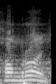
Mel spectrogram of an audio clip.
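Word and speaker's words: Hurgronje: Snok Hongroj, ya. Nggak pakai H itu, bacanya Ong apa gimana gitu cara lafaznya. Itu pakai serban Pak, pakai turbus, mukanya kayak muka-muka orang Turki.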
